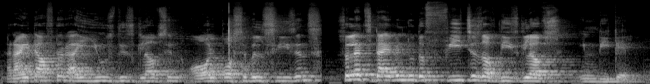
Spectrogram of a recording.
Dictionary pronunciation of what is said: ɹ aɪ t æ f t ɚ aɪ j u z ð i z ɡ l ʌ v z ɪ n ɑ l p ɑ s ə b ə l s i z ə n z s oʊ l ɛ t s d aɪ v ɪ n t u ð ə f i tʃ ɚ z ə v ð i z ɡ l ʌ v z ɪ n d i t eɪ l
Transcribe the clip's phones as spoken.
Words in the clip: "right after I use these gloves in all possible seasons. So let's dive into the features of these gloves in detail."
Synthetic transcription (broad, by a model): ɹ aɪ t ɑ f t ɚ aɪ j u z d i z ɡ l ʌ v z ɪ n ɑ l p ɑ s ə b ə l s i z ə n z s oʊ l ɛ t s d aɪ v ɪ n t u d ə f i tʃ ɚ z ə v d i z ɡ l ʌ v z ɪ n d i t eɪ l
